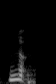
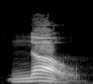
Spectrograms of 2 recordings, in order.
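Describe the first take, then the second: First: The word is said softly and gently. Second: The word is said firmly and sternly. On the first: The refusal is not meant seriously. The speaker calls it wrong. "that's wrong pronunciation" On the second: The refusal is final and must be obeyed. The speaker calls it right. "Now you have to say it properly"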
